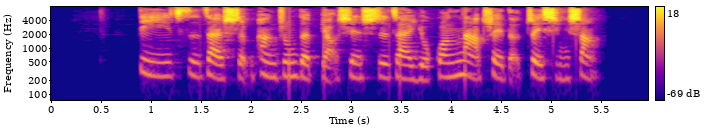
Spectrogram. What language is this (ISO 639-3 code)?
zho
